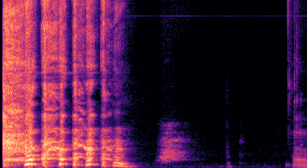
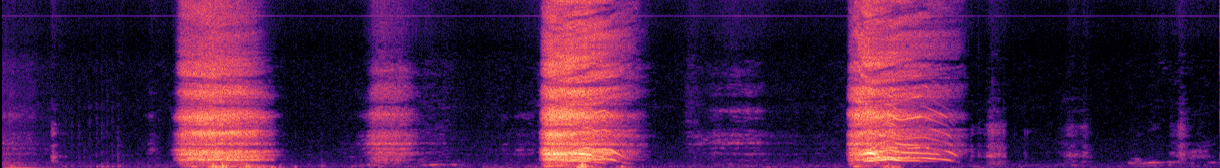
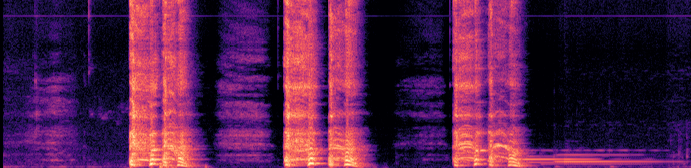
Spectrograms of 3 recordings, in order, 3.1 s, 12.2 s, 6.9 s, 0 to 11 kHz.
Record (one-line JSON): {"cough_length": "3.1 s", "cough_amplitude": 31072, "cough_signal_mean_std_ratio": 0.43, "exhalation_length": "12.2 s", "exhalation_amplitude": 32768, "exhalation_signal_mean_std_ratio": 0.34, "three_cough_length": "6.9 s", "three_cough_amplitude": 32768, "three_cough_signal_mean_std_ratio": 0.42, "survey_phase": "beta (2021-08-13 to 2022-03-07)", "age": "45-64", "gender": "Male", "wearing_mask": "No", "symptom_none": true, "smoker_status": "Ex-smoker", "respiratory_condition_asthma": false, "respiratory_condition_other": false, "recruitment_source": "REACT", "submission_delay": "1 day", "covid_test_result": "Negative", "covid_test_method": "RT-qPCR", "influenza_a_test_result": "Negative", "influenza_b_test_result": "Negative"}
